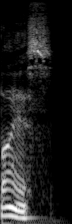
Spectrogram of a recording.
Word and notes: bias: British English

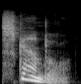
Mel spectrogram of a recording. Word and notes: scandal: British English

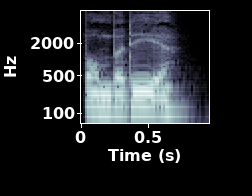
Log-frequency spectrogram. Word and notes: bombardier: British English

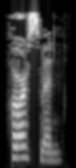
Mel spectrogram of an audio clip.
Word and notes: horsemen: British English

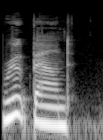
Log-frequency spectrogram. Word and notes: rootbound: American English

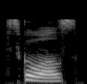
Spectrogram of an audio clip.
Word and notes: schools: British English

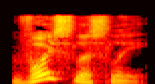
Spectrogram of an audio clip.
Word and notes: voicelessly: British English

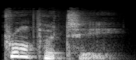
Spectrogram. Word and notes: property: British English

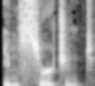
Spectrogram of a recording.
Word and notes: insurgent: American English

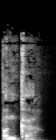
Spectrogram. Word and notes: bunker: British English

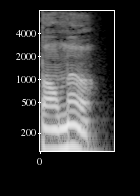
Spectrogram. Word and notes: bon mot: British English

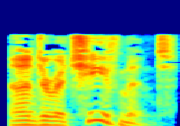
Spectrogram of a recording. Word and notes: underachievement: British English

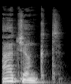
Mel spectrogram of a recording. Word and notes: adjunct: British English

